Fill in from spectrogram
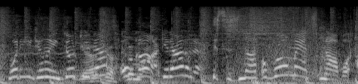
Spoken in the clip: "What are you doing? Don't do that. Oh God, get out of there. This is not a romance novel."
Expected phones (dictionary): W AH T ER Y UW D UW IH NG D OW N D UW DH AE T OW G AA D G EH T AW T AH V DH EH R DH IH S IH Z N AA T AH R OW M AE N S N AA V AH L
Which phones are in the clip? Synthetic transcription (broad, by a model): W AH T ER Y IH D UW IH NG D OW N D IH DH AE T OW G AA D G EH T AW T AH V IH DH IH S IH Z N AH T AH R OW M AE N S N AA V L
